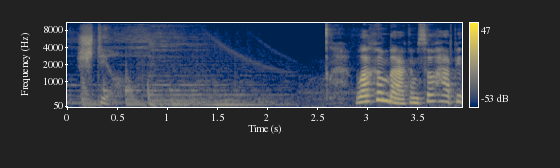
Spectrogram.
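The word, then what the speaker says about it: Stihl: Oh, and by the way, it's pronounced still.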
